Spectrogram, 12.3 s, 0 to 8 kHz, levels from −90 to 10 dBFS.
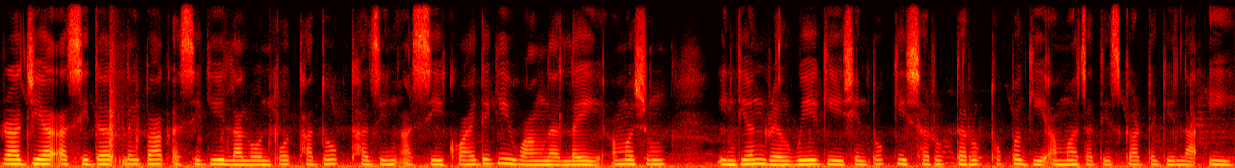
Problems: none marked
